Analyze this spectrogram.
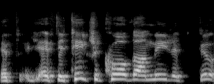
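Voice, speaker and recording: At a moderate pace, a man is talking. His pitch varies in an ordinary way. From US Northeast, Brooklyn, New York. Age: 90s. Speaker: natural health expert. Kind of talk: interview.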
